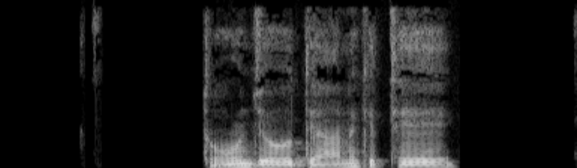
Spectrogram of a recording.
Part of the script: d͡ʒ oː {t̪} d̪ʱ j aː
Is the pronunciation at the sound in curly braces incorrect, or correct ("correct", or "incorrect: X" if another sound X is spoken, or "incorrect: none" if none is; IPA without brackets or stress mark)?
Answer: incorrect: none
